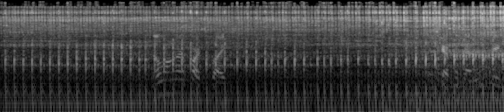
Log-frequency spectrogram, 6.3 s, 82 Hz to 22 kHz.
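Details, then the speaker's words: Yamaha PW50 two-stroke with new top end, on premix, intake cover not yet fitted; rapid raspy putter with loud open-intake hiss, picking up slightly near the end, running normally after fix of a non-starting engine. "Sounds like a loud intake. Yeah, pretty cool."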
